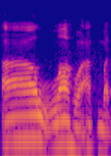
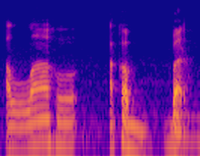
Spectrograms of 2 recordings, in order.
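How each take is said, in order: First: The first vowel of Allah is drawn out long. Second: The b sound is doubled and held long. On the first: "Kalau dipanjangkan alif Allah itu ... itu salah" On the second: "tak boleh dibaca tasdid banyak itu"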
